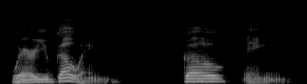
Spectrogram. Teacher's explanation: Accent is on the stressed syllable, go, of going, and it's high-low, a falling step intonation.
